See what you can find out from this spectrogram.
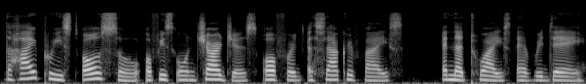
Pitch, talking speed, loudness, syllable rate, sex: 205 Hz, 165 wpm, -19 LUFS, 5.0 syllables/s, female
